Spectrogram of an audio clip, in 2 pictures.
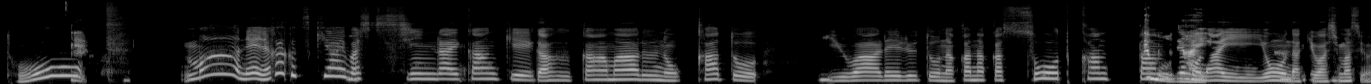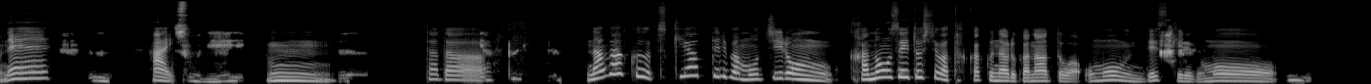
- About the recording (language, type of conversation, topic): Japanese, unstructured, 友達と信頼関係を築くには、どうすればいいですか？
- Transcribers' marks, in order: distorted speech; other noise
